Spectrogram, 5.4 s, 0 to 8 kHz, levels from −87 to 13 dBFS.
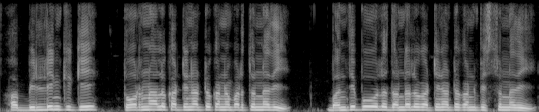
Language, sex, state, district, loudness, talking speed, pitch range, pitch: Telugu, male, Telangana, Mahabubabad, -12 LUFS, 110 wpm, 180-200 Hz, 190 Hz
